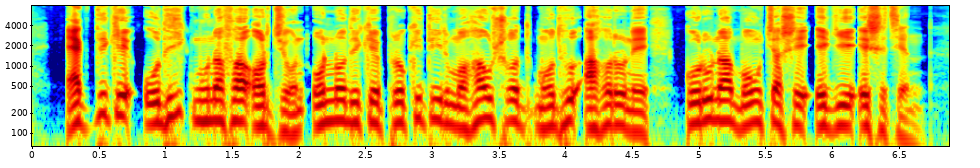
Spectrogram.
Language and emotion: Bengali, neutral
